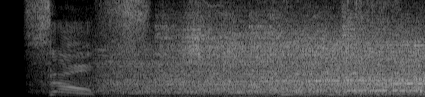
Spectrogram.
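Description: Stadium crowd noise from a televised football match, swelling steadily, with a short falling voice-like sound right at the start.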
